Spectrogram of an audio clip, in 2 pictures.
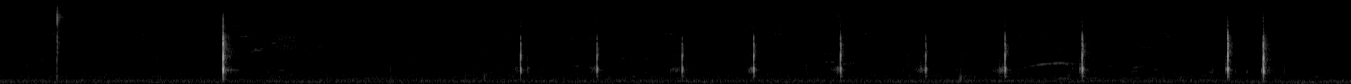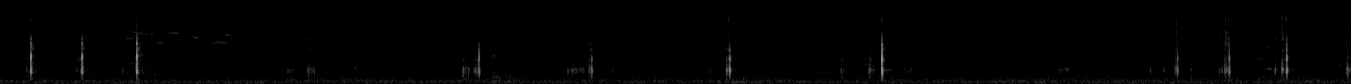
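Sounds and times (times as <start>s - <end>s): knife chopping on cutting board: 5.0s - 7.6s, 8.3s - 8.5s, 18.1s - 18.4s.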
